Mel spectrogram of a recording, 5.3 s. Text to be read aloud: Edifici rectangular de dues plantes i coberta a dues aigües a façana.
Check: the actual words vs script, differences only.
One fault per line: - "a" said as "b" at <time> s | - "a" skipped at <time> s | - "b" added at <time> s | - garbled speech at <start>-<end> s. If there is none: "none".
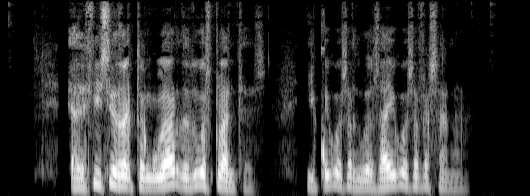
- "coberta" said as "aigües" at 3.2 s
